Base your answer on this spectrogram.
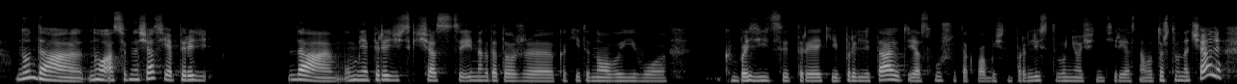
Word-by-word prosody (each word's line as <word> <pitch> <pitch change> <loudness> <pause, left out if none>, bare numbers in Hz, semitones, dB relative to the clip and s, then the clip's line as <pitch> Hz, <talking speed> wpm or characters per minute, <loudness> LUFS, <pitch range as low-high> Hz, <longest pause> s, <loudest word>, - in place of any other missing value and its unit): Ну 290 +6 +3
да, 180 - +6
ну, 220 0 +3
особенно 225 +3 +2
щас 280 +4 +3
я 205 - +4
периоди 205 -1 0 0.8
Да, 185 -9 +5
у - - -6
меня 205 0 0
периодически 210 -1 -1
щас 185 -1 0
иногда 180 +1 -2
тоже 160 -3 -2
какие-то 175 +1 -9
новые 165 -1 -3
его 155 -1 -8 0.6
композиции, 175 -1 -2
треки 165 0 -3
прилетают, 180 +5 +1
я 160 -1 0
слушаю 185 +3 -11
так - - -10
по - - -4
обычно 155 +2 -9
пролистываю, 170 +1 -7
не 165 - -7
очень 155 -1 -8
интересно. 160 0 -9
А - - -8
вот 155 - -10
то, 195 - -2
что 195 - -5
вначале, 310 - +3
175 Hz, 165 wpm, -31 LUFS, 160-200 Hz, 0.8 s, да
